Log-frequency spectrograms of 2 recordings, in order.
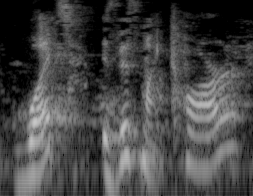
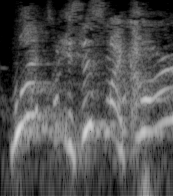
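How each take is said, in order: First: Stunned, slower dismay at a wrecked car; mild shocked groan. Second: Put-on high, delighted squeal of a teen girl; excited teen surprise; thrilled daughter. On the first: Retold or imitated. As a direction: let it sink in, disbelieving. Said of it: "his car has been vandalized". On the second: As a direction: gasp with joy at a new car. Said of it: "the daughter comes out".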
